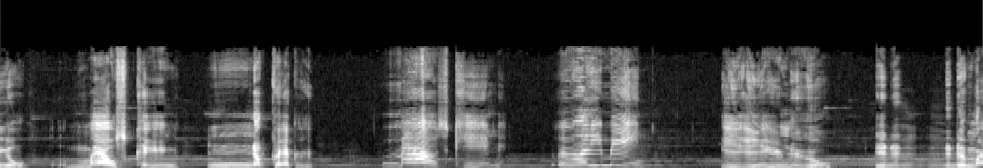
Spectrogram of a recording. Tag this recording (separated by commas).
Speech, Music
